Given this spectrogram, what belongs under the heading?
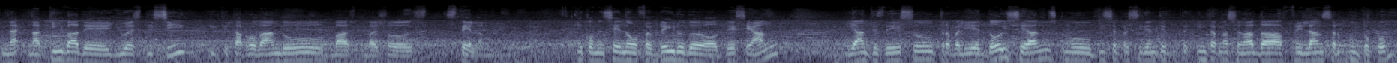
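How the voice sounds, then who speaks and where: Against noticeable background noise and audible room echo, a man with a Spanish accent speaks at a fairly high pitch with fairly even intonation. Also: moderate pace. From Argentina. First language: Spanish (speaking Portuguese). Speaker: fintech CEO, former lawyer. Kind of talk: panel discussion. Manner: halting, some stuttering.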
